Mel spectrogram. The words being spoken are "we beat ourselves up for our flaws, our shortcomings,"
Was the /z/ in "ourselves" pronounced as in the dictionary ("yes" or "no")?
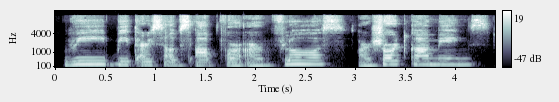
no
